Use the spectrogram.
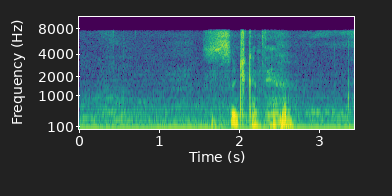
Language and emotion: Russian, positive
